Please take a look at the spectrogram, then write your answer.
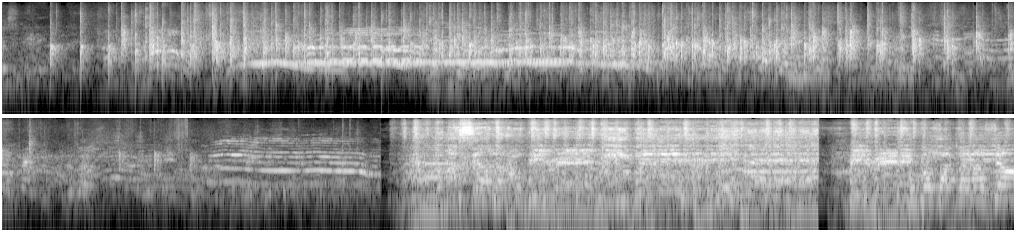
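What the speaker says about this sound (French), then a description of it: "Pour vos acclamations, s'il vous plaît" Wedding guests at a customary and civil marriage in Libreville, Gabon clap and cheer loudly, the dense roar of applause rising in the second half after earlier voices and music.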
